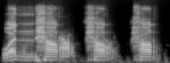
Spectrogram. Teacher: kita tahan huruf ro-nya agar tidak terlalu banyak getaran.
